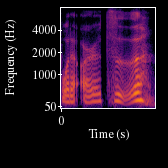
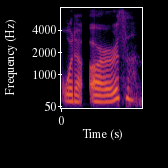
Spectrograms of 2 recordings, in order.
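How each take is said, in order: First: The last syllable keeps its full tone. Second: The last syllable is light and toneless. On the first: The speaker calls it wrong. "not instead of" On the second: The speaker calls it right. "they will be muted in the end"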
